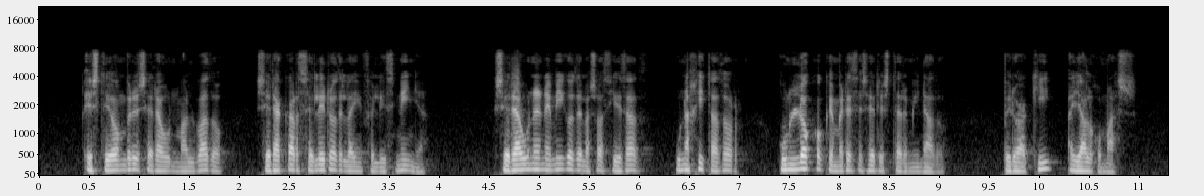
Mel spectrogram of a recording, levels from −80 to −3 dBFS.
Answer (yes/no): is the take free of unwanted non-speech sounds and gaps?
yes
